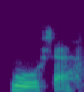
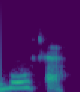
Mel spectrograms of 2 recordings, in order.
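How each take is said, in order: First: It is said in an American accent. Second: It is said in an English accent.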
